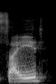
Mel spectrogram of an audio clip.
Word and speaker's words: Saeed: welcome um and and am I pronouncing correctly is it Saeed yes exactly okay okay great um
